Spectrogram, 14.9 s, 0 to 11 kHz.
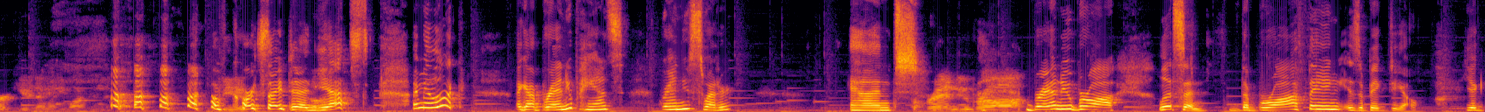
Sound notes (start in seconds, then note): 0.6 laughs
